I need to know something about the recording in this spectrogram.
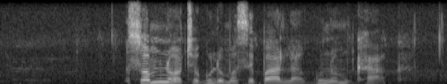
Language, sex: Zulu, female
